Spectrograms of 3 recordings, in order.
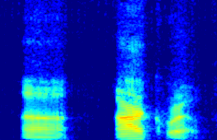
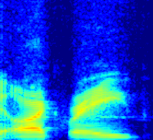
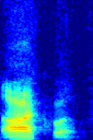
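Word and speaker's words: עקרב: word you see there, akrab. It's pronounced the way it's pronounced in Hebrew. And of course, we in English, we may say arkrave, because we want to kind of sound every letter, but it's akrab.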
